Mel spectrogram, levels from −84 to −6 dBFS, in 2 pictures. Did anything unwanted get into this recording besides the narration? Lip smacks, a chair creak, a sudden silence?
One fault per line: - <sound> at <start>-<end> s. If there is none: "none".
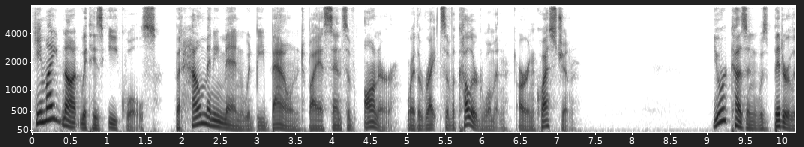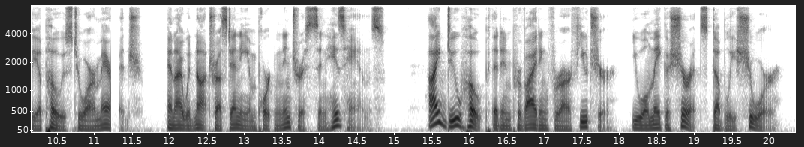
- dropout at 11.2-11.3 s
